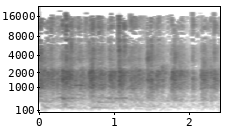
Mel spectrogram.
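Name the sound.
audience clapping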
